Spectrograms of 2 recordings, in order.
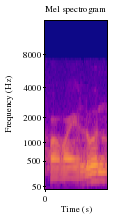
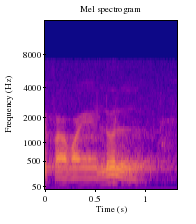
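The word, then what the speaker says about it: فَوَيْلٌ لِّ: Ini ada tanwin doma, kemudian berhadapan dengan huruf lam sehingga dibacanya bukan fawailun tapi fawailul. Fawailul ini ada namanya idgham, fawailul ya, fawailul.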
